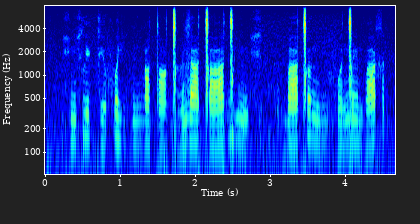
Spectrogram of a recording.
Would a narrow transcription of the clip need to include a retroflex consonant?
no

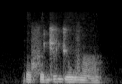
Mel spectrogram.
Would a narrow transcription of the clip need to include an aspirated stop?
no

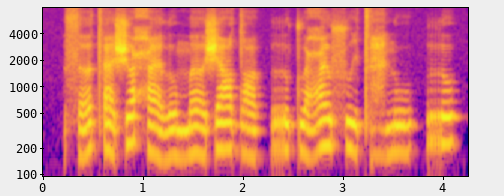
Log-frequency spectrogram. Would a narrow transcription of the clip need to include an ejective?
yes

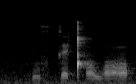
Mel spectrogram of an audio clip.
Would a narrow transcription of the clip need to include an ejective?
yes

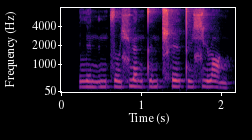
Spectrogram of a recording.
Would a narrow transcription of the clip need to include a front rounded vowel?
yes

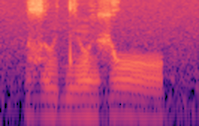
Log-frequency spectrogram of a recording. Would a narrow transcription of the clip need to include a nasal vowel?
yes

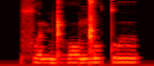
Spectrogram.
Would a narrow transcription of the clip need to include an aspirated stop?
no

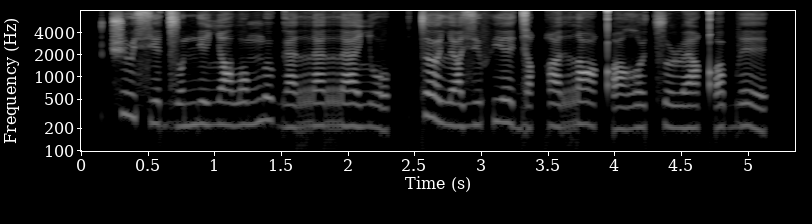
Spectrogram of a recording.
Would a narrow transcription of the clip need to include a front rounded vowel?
yes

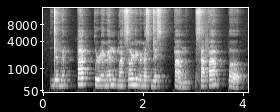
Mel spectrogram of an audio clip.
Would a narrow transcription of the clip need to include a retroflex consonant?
yes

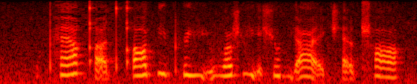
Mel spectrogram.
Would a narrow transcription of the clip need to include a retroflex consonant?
yes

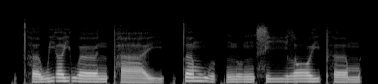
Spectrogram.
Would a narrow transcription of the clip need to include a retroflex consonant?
no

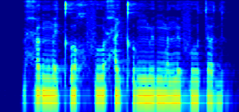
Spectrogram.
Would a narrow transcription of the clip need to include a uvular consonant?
yes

